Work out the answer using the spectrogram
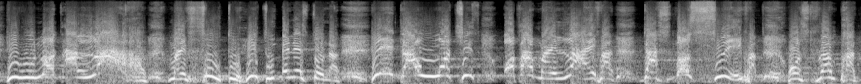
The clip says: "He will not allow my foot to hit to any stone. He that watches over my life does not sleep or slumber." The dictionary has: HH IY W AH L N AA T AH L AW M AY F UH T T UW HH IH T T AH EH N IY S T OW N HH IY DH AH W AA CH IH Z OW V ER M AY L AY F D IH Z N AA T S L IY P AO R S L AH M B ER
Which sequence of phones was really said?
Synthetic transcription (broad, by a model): HH IY W AH L N AA T AH L AW M AY F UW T T UW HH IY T T EH N IY S T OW N HH IY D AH W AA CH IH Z OW V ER M AY L AY F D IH S N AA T S L IY P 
